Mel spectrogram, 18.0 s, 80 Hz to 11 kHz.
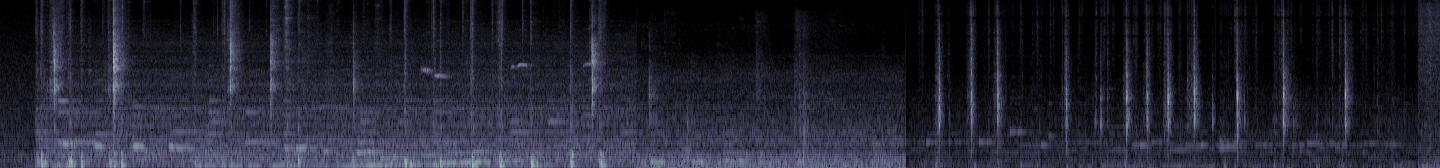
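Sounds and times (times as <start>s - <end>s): low hum: 0.0s - 11.4s.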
